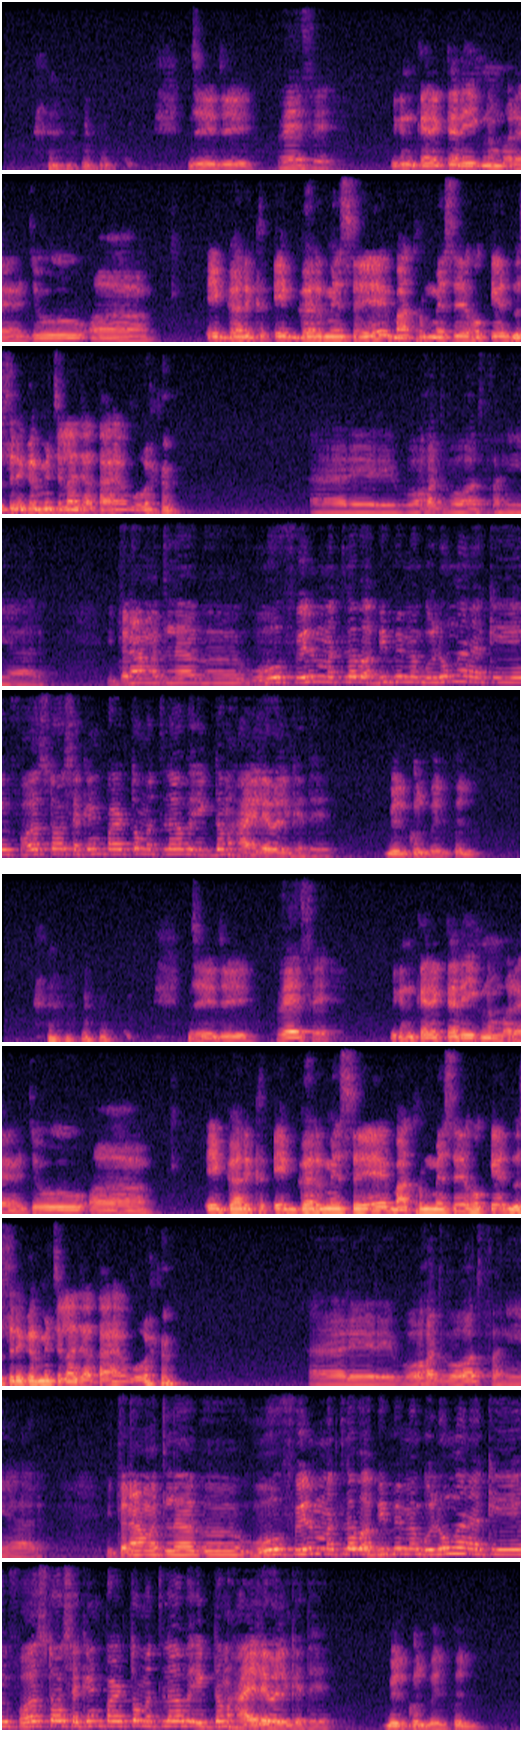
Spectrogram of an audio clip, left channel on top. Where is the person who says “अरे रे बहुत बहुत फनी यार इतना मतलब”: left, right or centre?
Right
